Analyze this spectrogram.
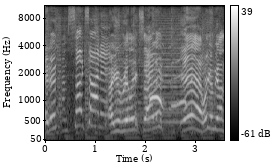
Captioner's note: yelps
